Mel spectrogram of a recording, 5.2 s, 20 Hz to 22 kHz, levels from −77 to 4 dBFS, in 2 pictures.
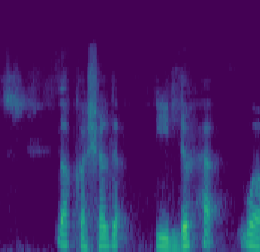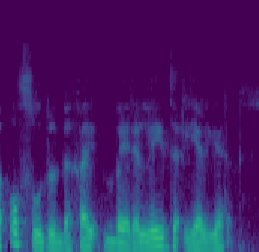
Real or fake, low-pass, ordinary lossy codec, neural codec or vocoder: fake; 10.8 kHz; MP3, 48 kbps; codec, 16 kHz in and 24 kHz out, 0.6 kbps, FocalCodec, streaming, 4096 codes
